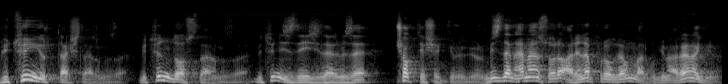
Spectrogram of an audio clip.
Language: Turkish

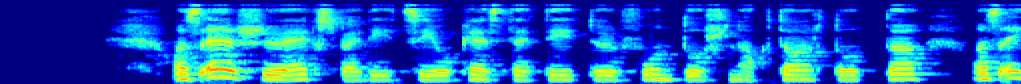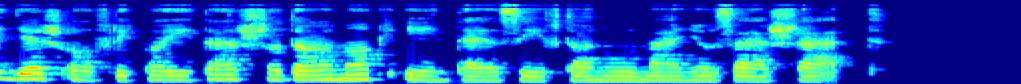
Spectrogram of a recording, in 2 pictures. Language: Hungarian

